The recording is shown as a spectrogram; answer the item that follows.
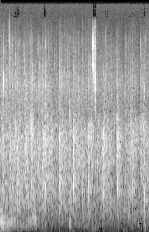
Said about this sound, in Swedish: Ska vi ge Stefan Svärd en applåd?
